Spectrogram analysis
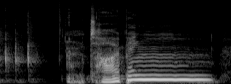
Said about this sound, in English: I'm typing 1979.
